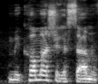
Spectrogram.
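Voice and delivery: ordinary delivery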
